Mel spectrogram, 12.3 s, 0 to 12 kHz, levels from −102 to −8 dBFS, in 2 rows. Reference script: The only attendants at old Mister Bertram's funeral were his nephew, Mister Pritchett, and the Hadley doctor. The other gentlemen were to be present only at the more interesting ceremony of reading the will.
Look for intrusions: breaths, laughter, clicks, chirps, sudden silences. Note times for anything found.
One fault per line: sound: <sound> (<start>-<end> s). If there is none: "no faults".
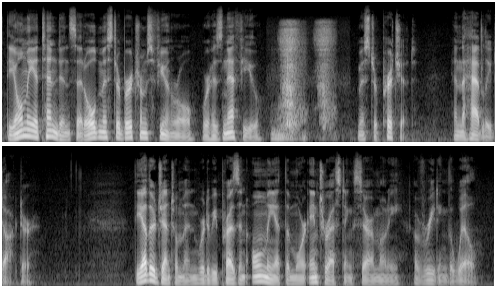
sound: sniff (3.4-4.2 s)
